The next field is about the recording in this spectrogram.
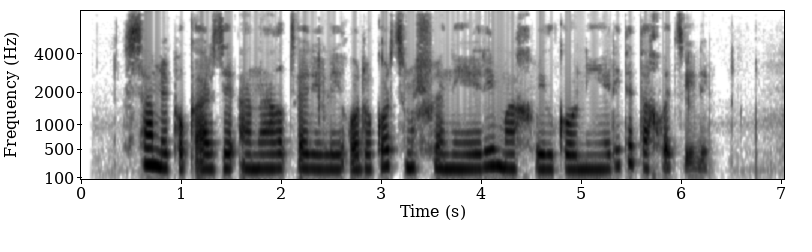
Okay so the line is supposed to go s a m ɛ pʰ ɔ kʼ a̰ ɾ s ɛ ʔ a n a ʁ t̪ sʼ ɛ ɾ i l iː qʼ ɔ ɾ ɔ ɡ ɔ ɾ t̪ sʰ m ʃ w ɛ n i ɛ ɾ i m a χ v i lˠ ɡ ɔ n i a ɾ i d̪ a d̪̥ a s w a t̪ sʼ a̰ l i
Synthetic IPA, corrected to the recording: s a m ɛ pʰ ɔ kʼ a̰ ɾ z ɛ ʔ a n a ʁ t̪ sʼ ɛ ɾ i l iː qʼ ɔ ɾ ɔ ɡ ɔ ɾ t̪ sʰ m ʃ w ɛ n i ɛ ɾ i m a χ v i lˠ ɡ ɔ n i ɛ ɾ i d̪ a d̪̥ a χ w ɛ t̪ sʼ ḭ l i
